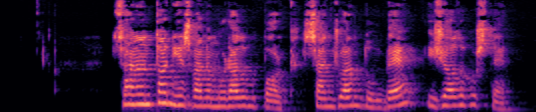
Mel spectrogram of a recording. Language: Catalan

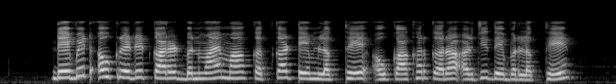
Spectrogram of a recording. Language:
Chhattisgarhi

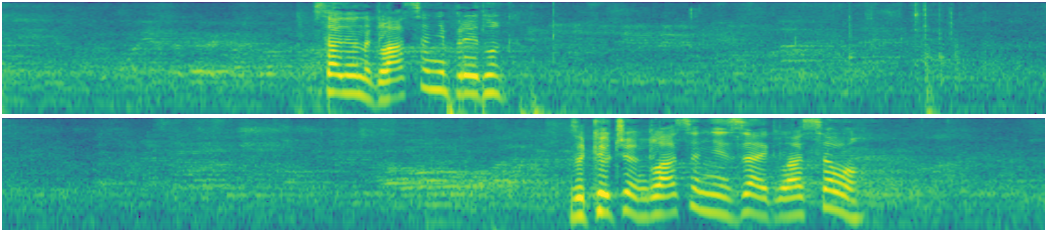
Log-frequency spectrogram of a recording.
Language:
Serbian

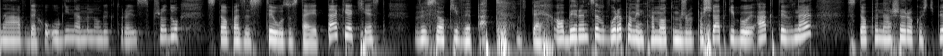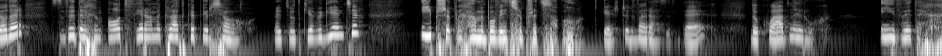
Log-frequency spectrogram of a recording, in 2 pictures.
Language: Polish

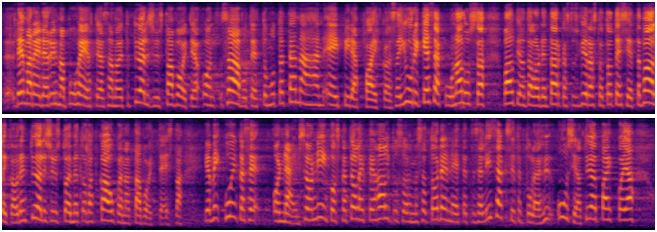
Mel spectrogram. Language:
Finnish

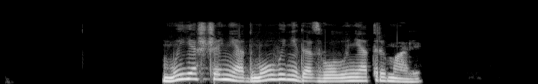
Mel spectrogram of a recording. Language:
Belarusian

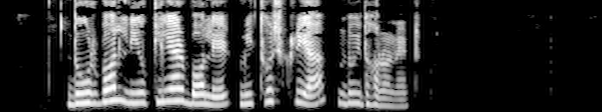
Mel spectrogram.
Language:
Bangla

